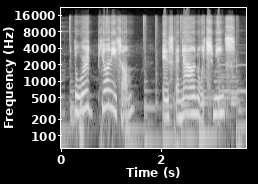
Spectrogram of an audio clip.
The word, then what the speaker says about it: 편의점: first syllable is a third syllable is Jump pronounce it with me pione the word pianism is a noun which means convenience store again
